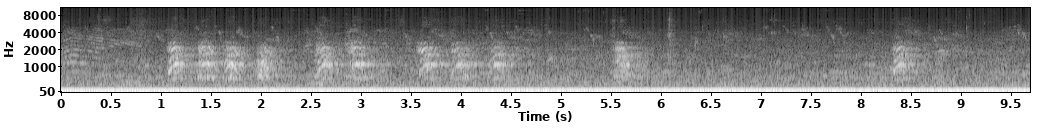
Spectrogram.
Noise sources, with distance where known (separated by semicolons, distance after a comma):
person or small group talking; dog barking or whining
